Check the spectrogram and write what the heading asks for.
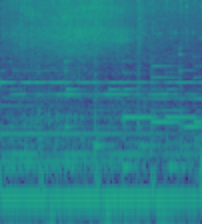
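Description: Background music with steady sustained tones, over a soft wet squishing from an oil-soaked foam air filter being squeezed and massaged by gloved hands.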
